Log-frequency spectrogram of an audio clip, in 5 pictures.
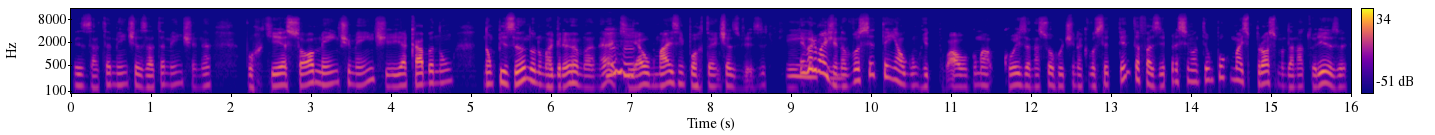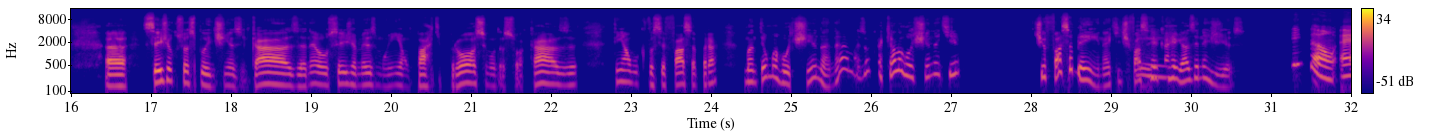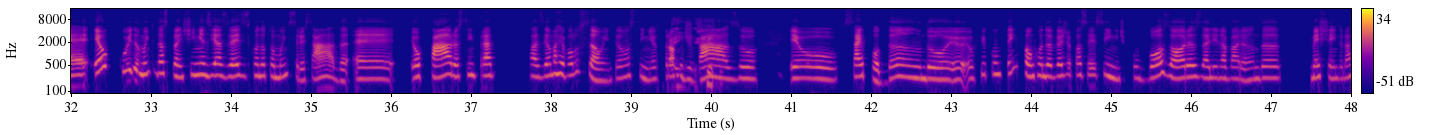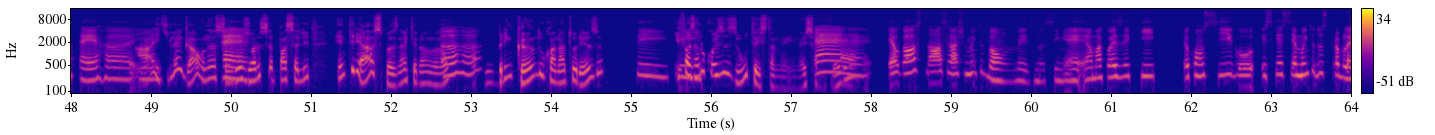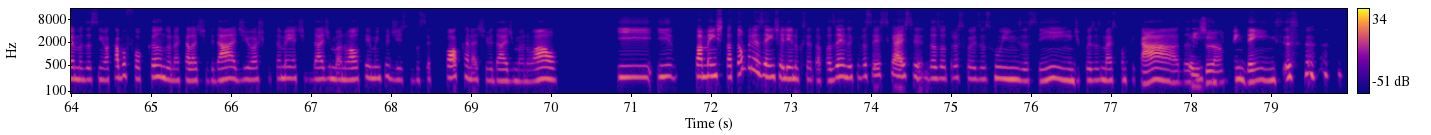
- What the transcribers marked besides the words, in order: tapping; laugh; laugh
- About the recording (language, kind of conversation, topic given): Portuguese, podcast, Como você usa a natureza para recarregar o corpo e a mente?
